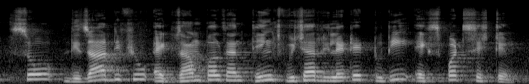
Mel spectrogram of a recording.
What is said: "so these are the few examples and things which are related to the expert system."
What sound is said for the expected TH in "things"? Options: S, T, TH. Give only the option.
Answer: T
